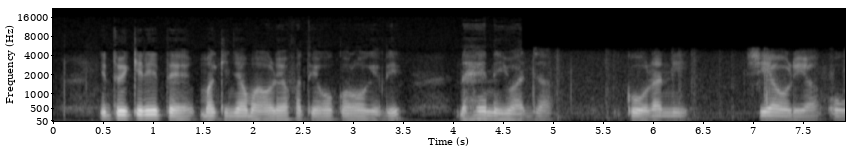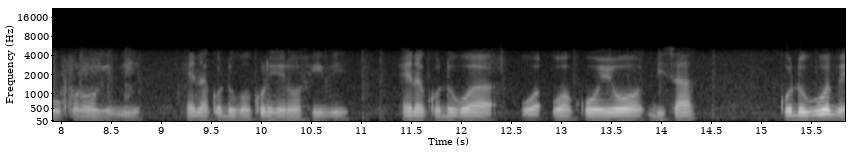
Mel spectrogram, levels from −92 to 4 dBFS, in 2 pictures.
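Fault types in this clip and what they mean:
Input switched to a poorer device: from 4.69 s, right after "ũgithiĩ na hena", the speech turns duller and boxier with no gap, and stays that way to the end. Nothing is left above about 5.1 kHz, the level falls by around 5 dB, and a new background noise sits roughly 30 dB below the speech. This is likely the recording input changing mid-take to a narrower-band microphone or headset profile with its own tone and noise.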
